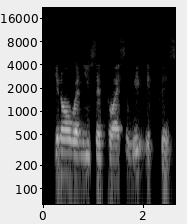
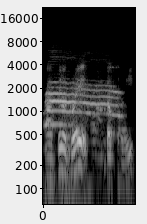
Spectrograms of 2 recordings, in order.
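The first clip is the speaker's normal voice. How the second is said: much higher, "feel" stressed; bright high teacher model of the line; model sentence stress. Shown as a demonstration. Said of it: "Just repeat after me".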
